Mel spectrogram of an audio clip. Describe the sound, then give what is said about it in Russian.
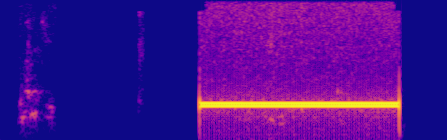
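A telephone ringback tone while waiting for an operator on a call to the company Stronet: one loud, steady, mid-pitched electronic beep held for about two seconds, preceded by a faint brief murmur and quiet. “Если вы знаете внутренний номер сотрудника, пожалуйста, наберите его в тоновом режиме или дождитесь ответа оператора.”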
